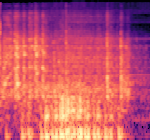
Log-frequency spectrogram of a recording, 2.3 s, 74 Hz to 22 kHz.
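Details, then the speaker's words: 2003 Suzuki SV650 with a recently fitted new fuel pump, fuel pump audible: engine fires in a short ragged burst, then stumbles and cuts out within two seconds; suspected debris dragged into the fuel injectors, clogged injectors. "Cuts out. You can hear the fuel pump going. So, I think what's happened is it's dragged a load of rubbish into the injectors."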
